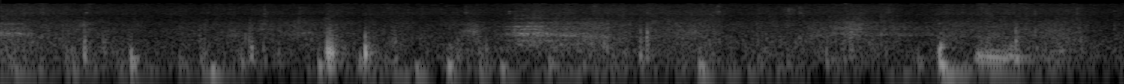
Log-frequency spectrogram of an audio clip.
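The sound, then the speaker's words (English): Irregular footsteps crunch over leaf litter and twigs on a woodland floor in darkness under overhanging trees, a steady walking pace with a few louder, heavier steps, otherwise quiet. “What's the matter? Footsteps.”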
